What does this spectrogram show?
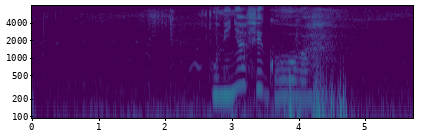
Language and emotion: Russian, sad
